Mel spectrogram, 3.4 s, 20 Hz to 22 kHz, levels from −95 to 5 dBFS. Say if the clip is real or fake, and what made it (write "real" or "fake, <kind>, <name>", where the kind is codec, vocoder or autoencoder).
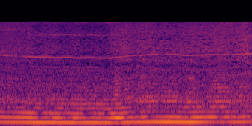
real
